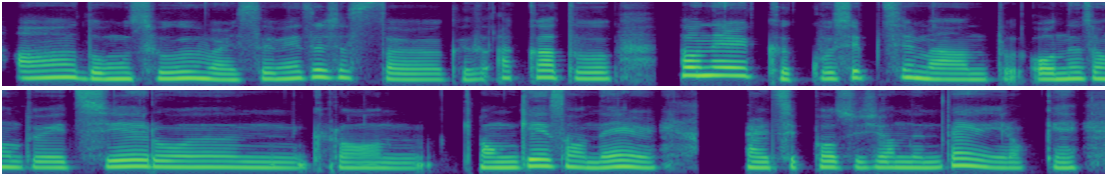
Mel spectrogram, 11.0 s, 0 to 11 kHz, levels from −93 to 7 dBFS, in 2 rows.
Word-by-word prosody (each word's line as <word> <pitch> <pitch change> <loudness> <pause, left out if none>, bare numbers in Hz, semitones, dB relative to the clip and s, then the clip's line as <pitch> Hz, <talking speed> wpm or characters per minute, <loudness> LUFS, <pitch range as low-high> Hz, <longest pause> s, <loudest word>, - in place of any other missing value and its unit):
아 240 +2 +2
너무 205 -1 +1
좋은 210 +2 +1
말씀 195 +1 -2
해 215 +2 +1
주셨어요. 210 -7 -2
그래서 185 0 -8
아까도 230 -3 0 0.3
선을 310 -1 +7
긋고 195 +1 -4
싶지만 205 -5 -1
또 - - -9
어느 190 +2 +2
정도의 190 -3 -1
지혜로운 195 -3 +1
그런 85 -2 -5 0.3
경계선을 190 0 +2 0.4
잘 180 -1 +1
짚어주셨는데 185 +4 0
이렇게 175 0 -5
195 Hz, 275 characters per minute, -21 LUFS, 185-220 Hz, 0.4 s, 선을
